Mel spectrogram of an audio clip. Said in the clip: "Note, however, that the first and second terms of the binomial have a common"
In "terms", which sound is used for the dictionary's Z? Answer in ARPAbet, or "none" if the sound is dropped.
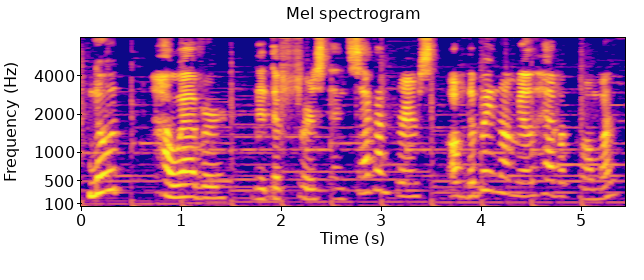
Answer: S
